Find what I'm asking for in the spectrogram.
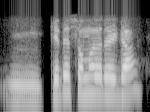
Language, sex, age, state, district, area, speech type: Odia, male, 45-60, Odisha, Nuapada, urban, conversation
